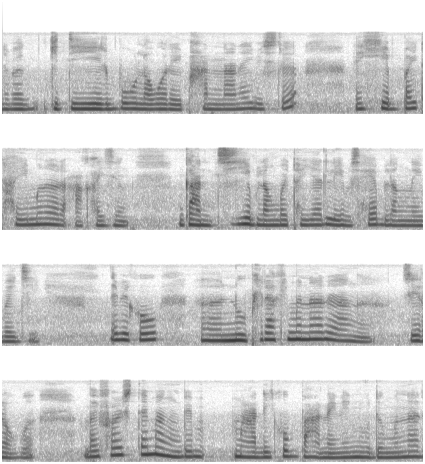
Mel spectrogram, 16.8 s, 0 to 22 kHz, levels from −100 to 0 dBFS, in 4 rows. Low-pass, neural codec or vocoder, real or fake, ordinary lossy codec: 7.2 kHz; none; real; none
